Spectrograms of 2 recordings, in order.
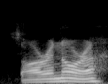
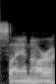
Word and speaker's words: sayonara: Sara Nora, as a friend of mine used to say. He said his wife would never pronounce sayonara correctly.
